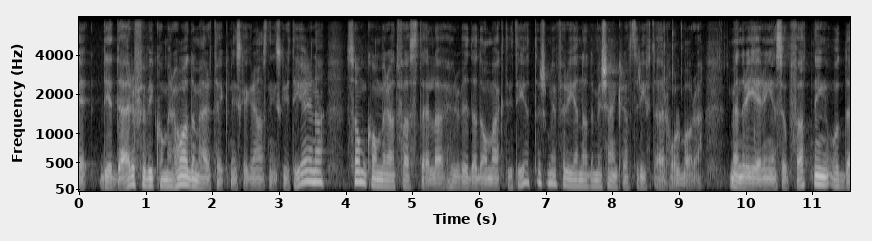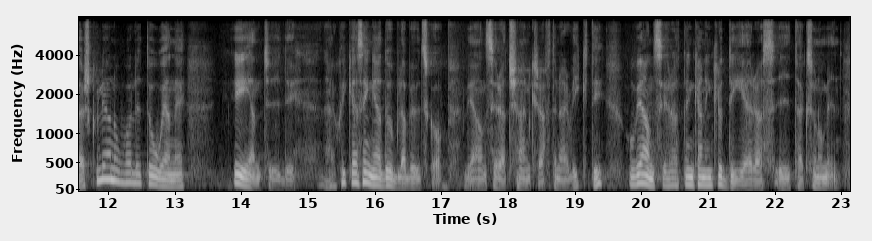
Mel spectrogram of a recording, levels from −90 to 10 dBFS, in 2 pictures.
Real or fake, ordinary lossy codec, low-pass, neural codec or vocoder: real; none; 7.2 kHz; none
